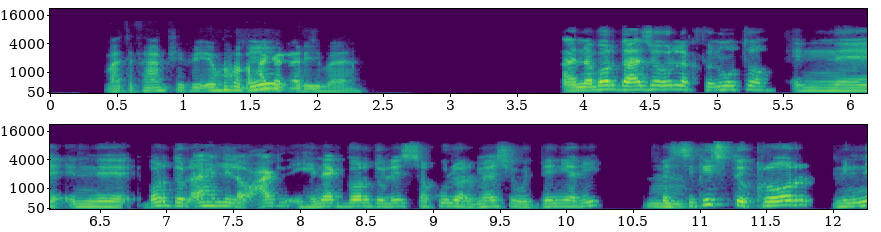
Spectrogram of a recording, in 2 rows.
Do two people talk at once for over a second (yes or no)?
no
